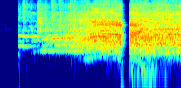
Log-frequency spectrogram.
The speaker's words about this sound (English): Listen to that booing. Thank you, St. Jerome. A lot more booing. And thank you, Beshear.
